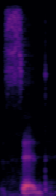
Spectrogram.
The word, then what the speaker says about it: said: S S is not correct so please use said it sounds like s d the pronunciation uh but it's said s a i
